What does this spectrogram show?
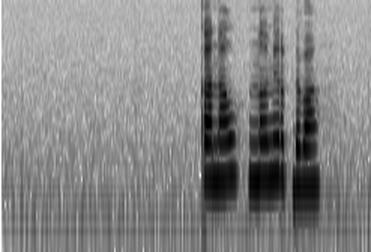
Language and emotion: Russian, neutral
